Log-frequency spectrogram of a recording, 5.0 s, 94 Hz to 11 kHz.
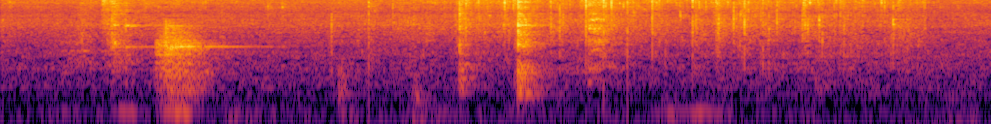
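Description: Chopped garlic cloves hitting hot oil for Chicken 65, a couple of loud sizzling bursts followed by a quieter, crackling fry with a light clink of a utensil.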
